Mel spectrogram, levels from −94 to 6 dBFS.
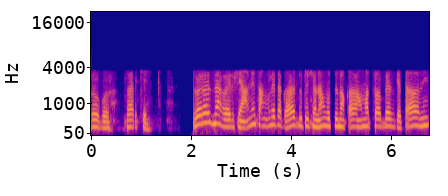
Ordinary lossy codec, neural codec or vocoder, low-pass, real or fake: none; none; 3.6 kHz; real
